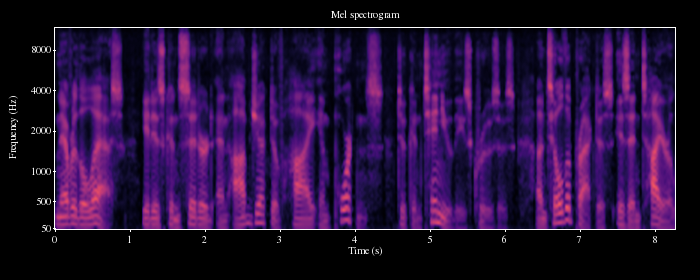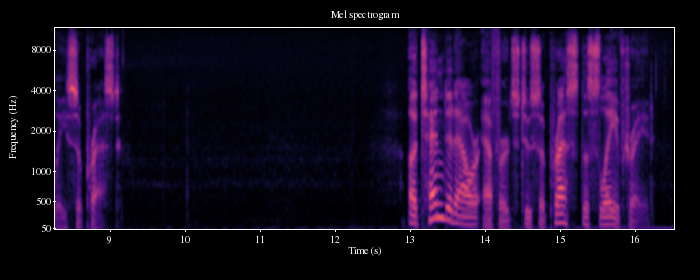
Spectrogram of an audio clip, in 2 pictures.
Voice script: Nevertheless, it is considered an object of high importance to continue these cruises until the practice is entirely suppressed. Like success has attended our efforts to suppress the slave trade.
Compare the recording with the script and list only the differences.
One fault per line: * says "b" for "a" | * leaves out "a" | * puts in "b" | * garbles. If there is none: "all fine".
* leaves out "Like success has"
